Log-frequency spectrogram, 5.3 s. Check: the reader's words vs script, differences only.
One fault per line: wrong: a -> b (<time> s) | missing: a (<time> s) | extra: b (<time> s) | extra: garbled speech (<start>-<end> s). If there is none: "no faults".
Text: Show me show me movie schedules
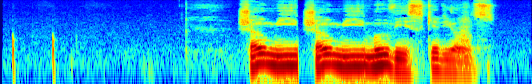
no faults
